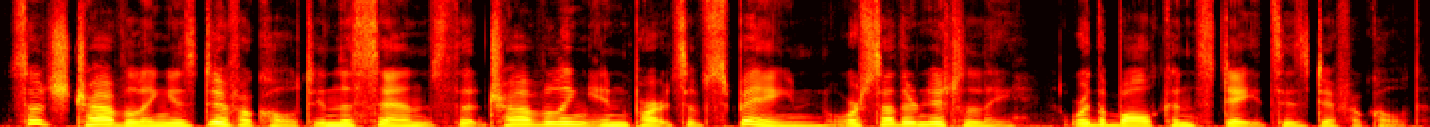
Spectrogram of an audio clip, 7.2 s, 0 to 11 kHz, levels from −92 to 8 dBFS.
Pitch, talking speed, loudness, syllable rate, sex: 205 Hz, 185 wpm, -19 LUFS, 5.2 syllables/s, female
